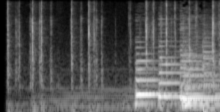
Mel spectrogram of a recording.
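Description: Quick, irregular keyboard-typing clicks for about the first second, then music starts with a few sustained notes stepping down in pitch.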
